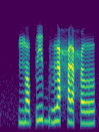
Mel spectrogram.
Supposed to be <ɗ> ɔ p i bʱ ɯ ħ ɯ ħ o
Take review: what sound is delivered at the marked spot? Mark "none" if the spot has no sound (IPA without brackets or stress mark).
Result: n̪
